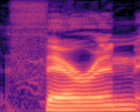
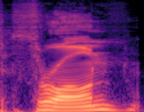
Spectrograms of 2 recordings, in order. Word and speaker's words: Theron: battle passes ago that's like also a Charlie's Theron is actually Charlie's Throne is is how it is properly pronounced throne throne yeah but she also just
